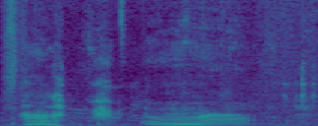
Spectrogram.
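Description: A dog being petted in the video game Dragon Age The Veilguard lets out a short low grumble followed by a longer, drawn-out whining growl, close and fairly quiet.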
